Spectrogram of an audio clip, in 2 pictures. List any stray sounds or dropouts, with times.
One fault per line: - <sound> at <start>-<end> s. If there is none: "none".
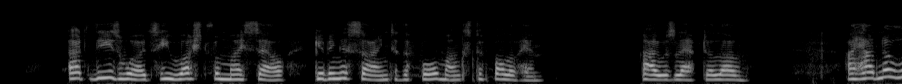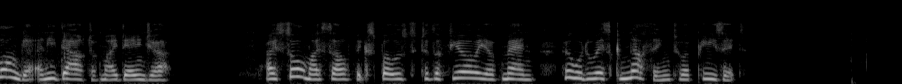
none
